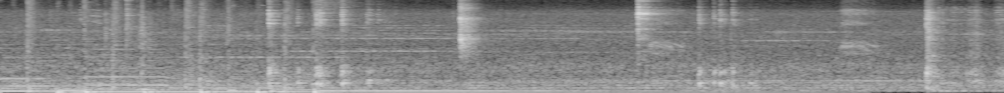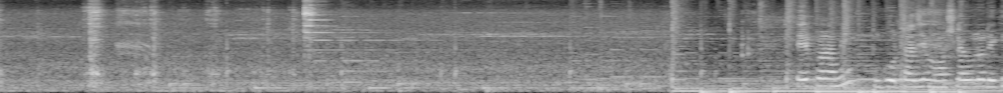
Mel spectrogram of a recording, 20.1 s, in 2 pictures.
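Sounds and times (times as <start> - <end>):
sharp knocks and clinks: 12.3 - 13.7.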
